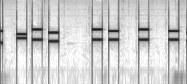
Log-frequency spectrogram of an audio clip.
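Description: telephone keypad dialing tones

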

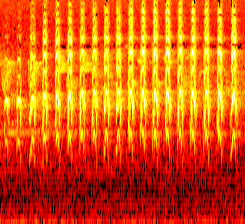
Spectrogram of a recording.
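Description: northern flicker woodpecker call

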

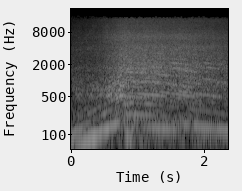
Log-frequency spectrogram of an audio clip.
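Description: turbocharged car engine revving

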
